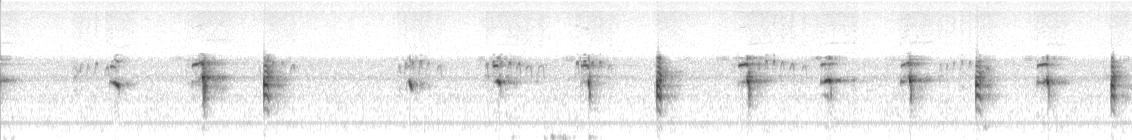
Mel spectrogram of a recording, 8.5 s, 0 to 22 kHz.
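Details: Peregrine falcon, Trzebież Forest District in Poland, 6 September 2022, making a morning racket: spaced harsh chip-like calls, some doubled, roughly every half second to second, over a faint constant hum.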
